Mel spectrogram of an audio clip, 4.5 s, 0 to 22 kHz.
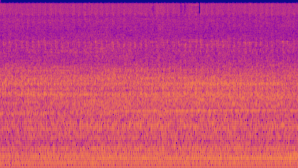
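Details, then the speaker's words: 1996 Tracker after fuel pressure regulator replacement fixing a dead miss on cylinder one: smooth, even idle with steady low hum, no misses; running smoother than before, slight hesitation on first throttle tip-in. "okay it's even running smoother than it was"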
